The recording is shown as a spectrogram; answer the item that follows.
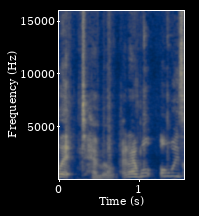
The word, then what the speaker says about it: Temu: making all these videos we called it temu because we had no guidance and now it's Teemo and now all these people are emailing me saying I'm saying it wrong like you know more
